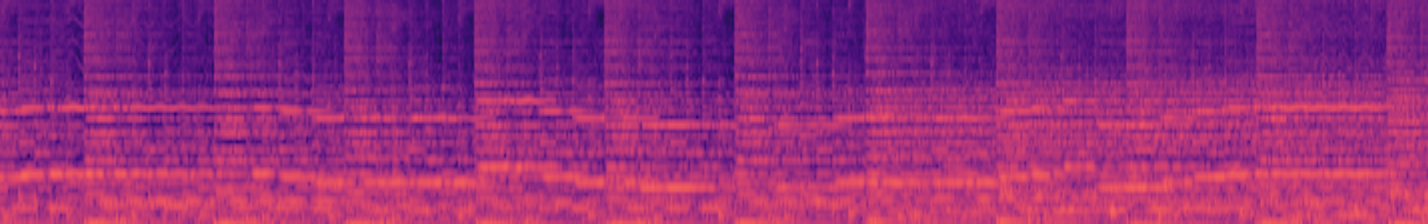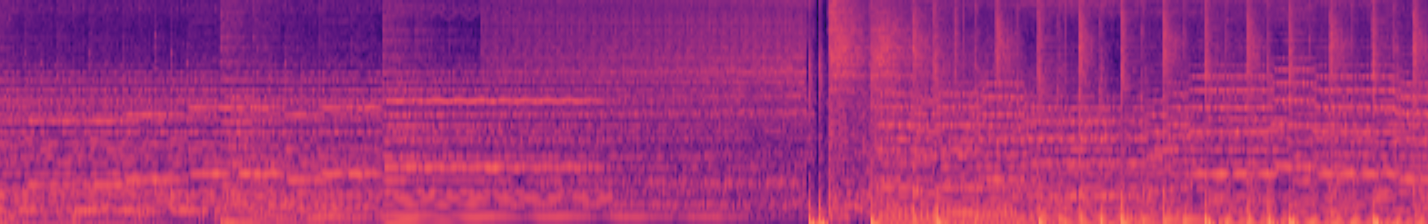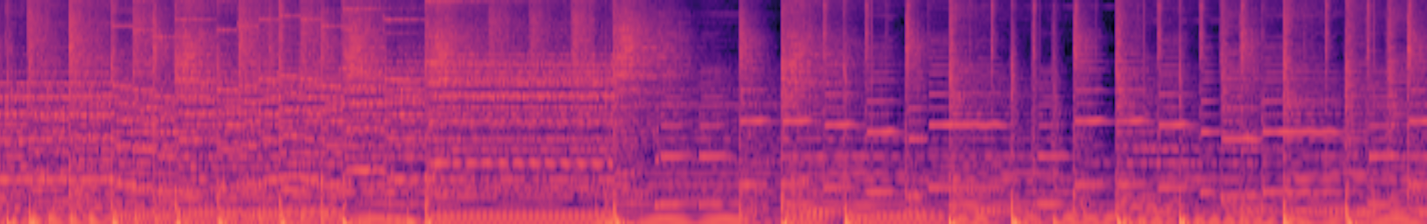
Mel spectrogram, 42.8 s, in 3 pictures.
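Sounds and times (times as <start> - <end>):
instrumental music ending: 0.2 - 42.8.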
